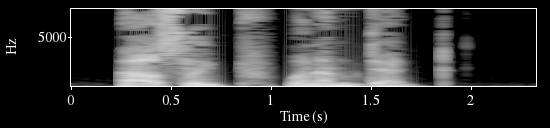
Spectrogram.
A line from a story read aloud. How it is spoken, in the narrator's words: William grunted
